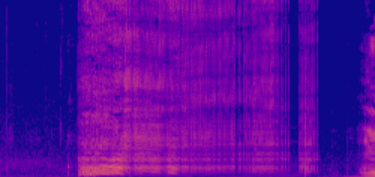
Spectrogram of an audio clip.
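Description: A man blows air out hard through pursed lips.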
